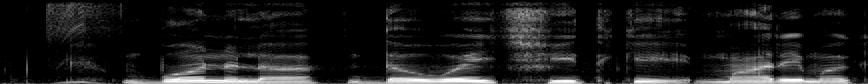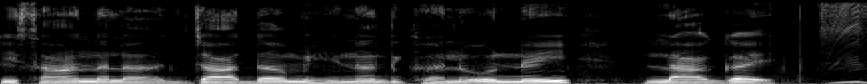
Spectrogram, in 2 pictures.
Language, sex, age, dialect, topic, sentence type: Chhattisgarhi, male, 18-24, Western/Budati/Khatahi, agriculture, statement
